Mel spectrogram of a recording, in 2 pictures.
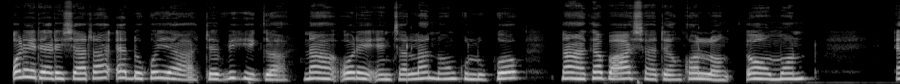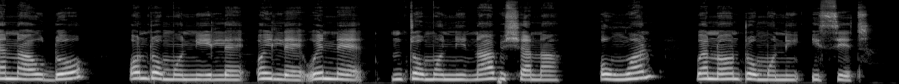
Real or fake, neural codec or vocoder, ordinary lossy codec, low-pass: real; none; none; none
